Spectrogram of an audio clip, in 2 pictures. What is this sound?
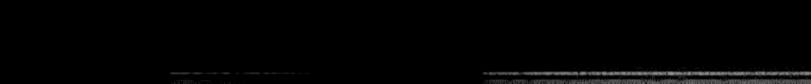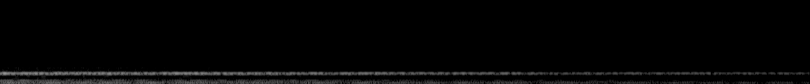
Surround dronetail -05
A sound resembling a whistle in outer space coming from Avalon. This is
a sample from the "Surrounded by drones pack 1" sample pack. It is a
It was created within Cubase SX.
I took a short sample from a soundscape created with Metaphysical
Function, an ensemble from the Electronic Instruments Vol. 2 from
Native Instruments, and drove it through several reverb processors (two SIR's using impulses from Spirit Canyon Audio and a Classic Reverb
from my TC Electronic Powercore Firewire). The result of this was
panned in surround in a way that the sound start at the center speaker.
From there the sound evolves to the back (surround) speakers. And
finally the tail moves slowly to the left and right front speakers.
There is no sound for the subwoofer. To complete the process the
samples was faded at the end and dithered down to 16 bit.
deep-space, drone, ambient, space, surround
